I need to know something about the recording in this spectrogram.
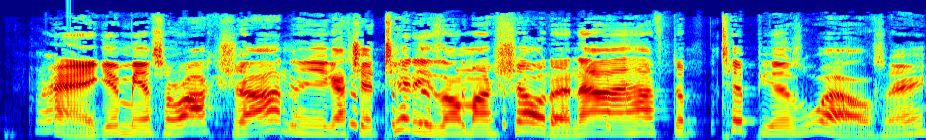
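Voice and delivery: put-on old-fashioned 1950s old-timer voice. In a comic bit about getting a Ciroc shot, in a 1950s old-timer voice. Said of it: "you sound like one of those old timers".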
